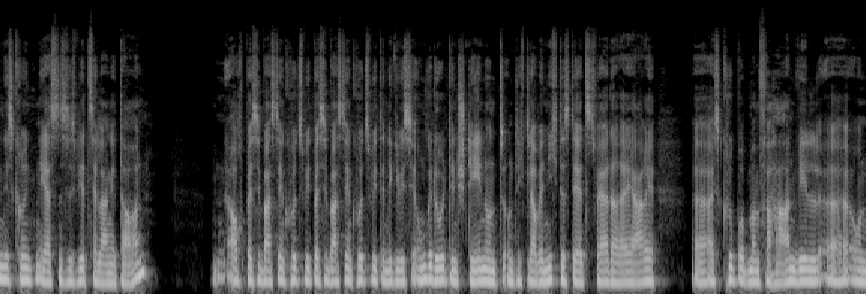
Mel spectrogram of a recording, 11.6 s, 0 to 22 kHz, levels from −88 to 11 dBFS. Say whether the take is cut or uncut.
cut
